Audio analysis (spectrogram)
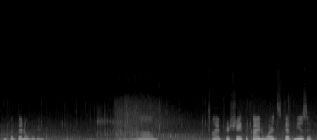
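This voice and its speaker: A man hosting a gaming livestream from home, reading viewer comments aloud in a rambling, joking, self-deprecating way, with a smooth voice. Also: medium pitch, measured pace, highs cut off. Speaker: livestream host. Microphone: streaming mic with boosted EQ. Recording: steady background noise.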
